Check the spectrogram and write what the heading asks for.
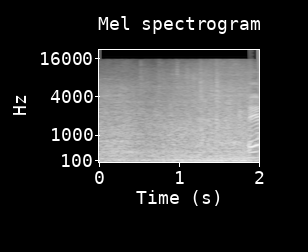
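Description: Road traffic noise from a city street, an even engine and tyre rumble that grows gradually louder over the two seconds.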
